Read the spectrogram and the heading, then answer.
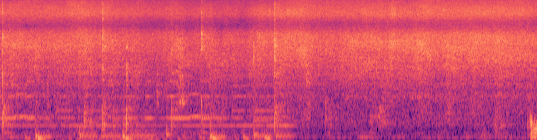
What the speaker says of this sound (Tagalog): Lakas-lakas natin yung apoy para masunog-sunog ang karne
